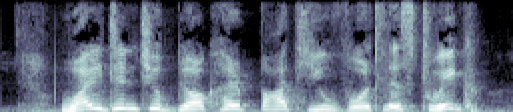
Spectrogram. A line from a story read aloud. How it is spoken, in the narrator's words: howled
